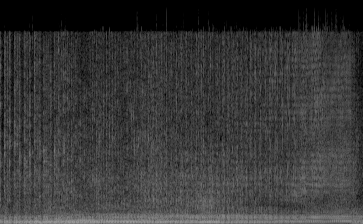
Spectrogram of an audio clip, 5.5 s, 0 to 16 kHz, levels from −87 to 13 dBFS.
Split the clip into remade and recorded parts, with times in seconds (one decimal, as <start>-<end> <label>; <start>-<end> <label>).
0.0-5.5 recorded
